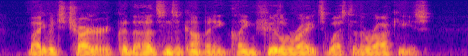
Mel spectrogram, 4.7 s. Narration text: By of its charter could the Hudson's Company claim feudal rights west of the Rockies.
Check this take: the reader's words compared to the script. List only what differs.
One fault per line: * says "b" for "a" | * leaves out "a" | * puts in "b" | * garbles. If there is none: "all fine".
all fine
